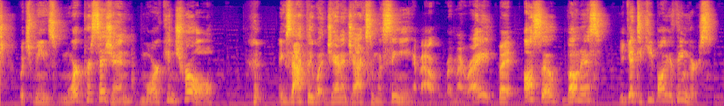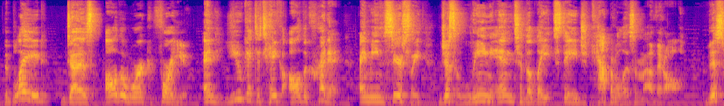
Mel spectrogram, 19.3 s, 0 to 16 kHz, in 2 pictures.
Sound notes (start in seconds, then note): 3.4 laughs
